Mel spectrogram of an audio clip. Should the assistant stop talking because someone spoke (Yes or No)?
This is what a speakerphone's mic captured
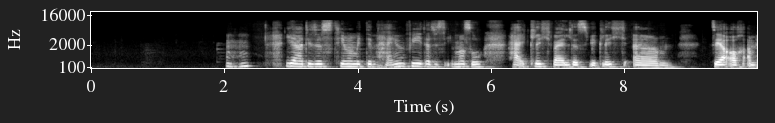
Yes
